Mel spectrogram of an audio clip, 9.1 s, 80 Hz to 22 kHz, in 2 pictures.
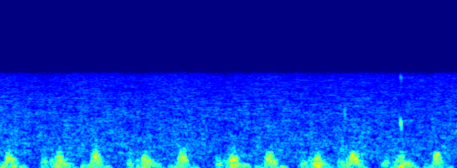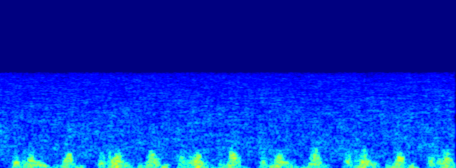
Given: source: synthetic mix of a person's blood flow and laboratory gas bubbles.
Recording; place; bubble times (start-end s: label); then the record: Doppler ultrasound of blood flow; precordium
3.38-3.52 s: bubbles
3.56-3.67 s: bubbles
4.00-4.07 s: bubbles
From the record:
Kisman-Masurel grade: 211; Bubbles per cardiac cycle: several, 3 to 8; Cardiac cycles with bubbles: 1 to 10%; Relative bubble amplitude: barely perceptible (0.100 to 0.250); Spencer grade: 1 (occasional bubble signal discernible with the cardiac motion signal, with majority of cardiac periods free of bubbles); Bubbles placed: anywhere in the cardiac cycle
